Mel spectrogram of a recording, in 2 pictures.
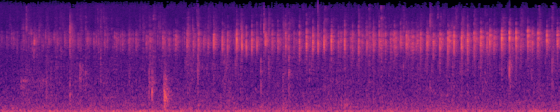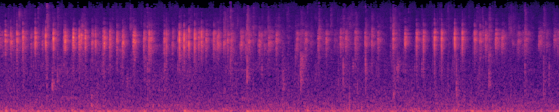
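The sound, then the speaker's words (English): Dense, rapid clicking from swifts flying past deep inside a cave, a steady crackling rattle of sharp echolocation clicks over a bright, hissy background, holding at a fairly even level throughout with no voices. “and my guide then went further into the cave and got the birds to fly past me.”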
